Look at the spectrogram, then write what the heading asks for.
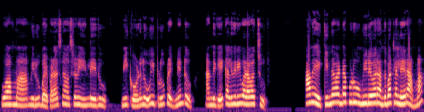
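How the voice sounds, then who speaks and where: A calm, reassuring cartoon doctor voiced by a woman, speaking quickly and dryly. The voice sits well below her usual squeaky register. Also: dry recording, clean studio sound, natural voice. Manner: calm, reassuring, plain Telugu.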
